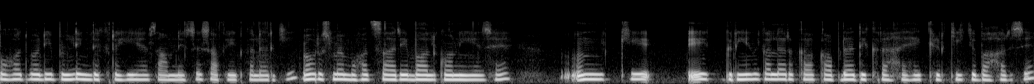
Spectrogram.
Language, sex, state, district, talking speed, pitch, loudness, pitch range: Hindi, female, Maharashtra, Pune, 175 wpm, 225 Hz, -13 LUFS, 215-235 Hz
